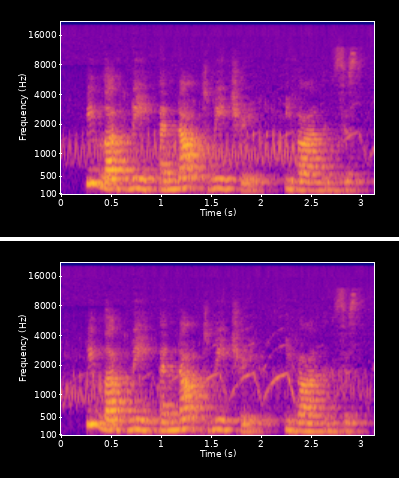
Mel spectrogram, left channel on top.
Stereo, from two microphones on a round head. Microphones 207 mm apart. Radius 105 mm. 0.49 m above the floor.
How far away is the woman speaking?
About 6.5 m.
